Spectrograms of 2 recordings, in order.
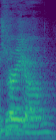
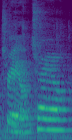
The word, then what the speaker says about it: Trejo: Danny, I can never pronounce his last name right. the one that does the machete. Trejo. Trejo.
